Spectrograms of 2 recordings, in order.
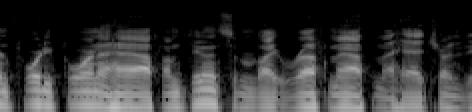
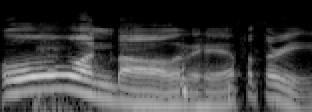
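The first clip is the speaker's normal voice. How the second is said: high, 1930s radio announcer voice; 6 semitones higher, 4 dB louder than usual. Joking about a player's nickname, calling him up in a 1930s announcer voice. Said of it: "I went to that 1930s announcer again".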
